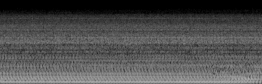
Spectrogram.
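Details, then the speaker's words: 5 hp three-phase motor on single-phase 220 V with run and start capacitors balancing phases (about 209, 194, 206 V): steady low electrical hum, fixed buzzy tone, softer than before; phase voltage imbalance hum. "the sound is softer, the motor vibration, the humm I had before is already a little softer with these two."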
